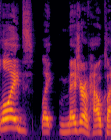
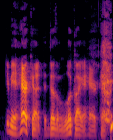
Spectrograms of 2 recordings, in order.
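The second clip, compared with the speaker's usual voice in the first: lower, softer, smooth and sly; smooth winking charmer; 8 semitones lower, 5 dB quieter than usual. Retold or imitated. Roger Courtney asking the barber, lightly voiced smooth charmer. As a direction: purr it with a wink and a finger gun. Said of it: "impeccably smooth and just, like, winks".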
